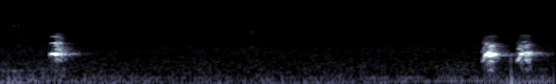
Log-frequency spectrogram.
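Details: Five-month-old home-bred hunting puppy on its first cornfield trial, giving voice while trailing a fleeing wild boar; three short, distant barks, one alone then a quick pair near the end, over quiet low rumble.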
